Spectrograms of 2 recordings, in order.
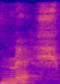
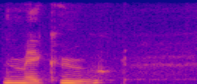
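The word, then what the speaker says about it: Mech: It looks like it's mesh, but it's pronounced Meku, who has 3 hearts with 3 serpents in them.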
